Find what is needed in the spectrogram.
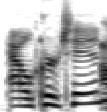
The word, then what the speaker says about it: Alkerton: I would say like Alkerton. – Alkerton. – But like you use the L. Sometimes people just throw out Alkerton.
